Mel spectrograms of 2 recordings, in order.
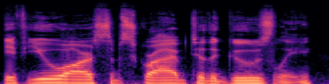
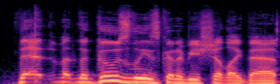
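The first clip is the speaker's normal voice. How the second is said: ordinary delivery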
